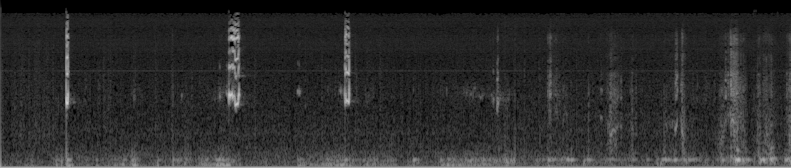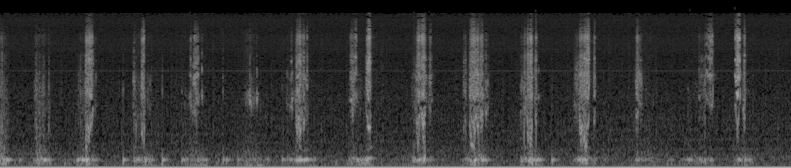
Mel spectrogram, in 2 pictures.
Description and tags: A squeaking noise made by unscrewing a cap off of a microphone
annoying, rrt, screwing, sound, squeak, squeaking, squeek, twisting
